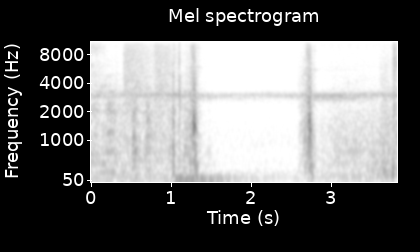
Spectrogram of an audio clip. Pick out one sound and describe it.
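Short chiming clicks sound as a game menu opens and closes.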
